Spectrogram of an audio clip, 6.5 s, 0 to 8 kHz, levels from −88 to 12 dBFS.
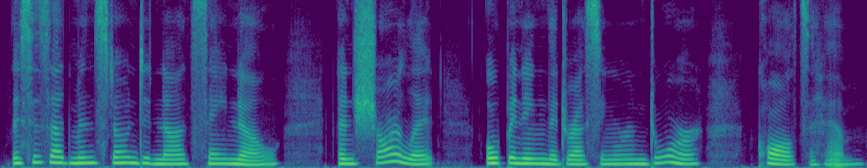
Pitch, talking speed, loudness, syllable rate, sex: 235 Hz, 150 wpm, -17 LUFS, 4.9 syllables/s, female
